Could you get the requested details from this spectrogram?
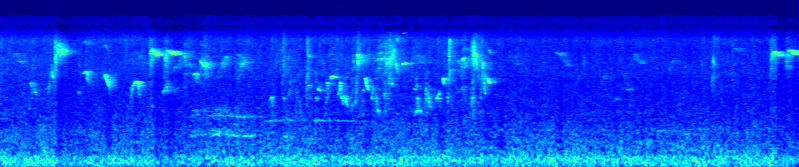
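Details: Sumatran leafbird kept in an aviary; short, high chirps and quick twittering notes come in scattered bursts, some with brief lower whistled strokes, over a constant hiss and low rumble.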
